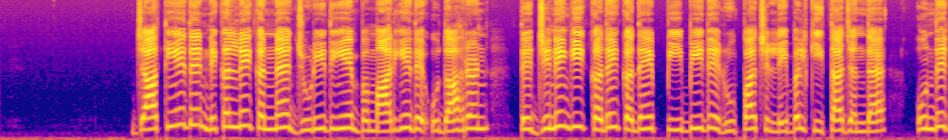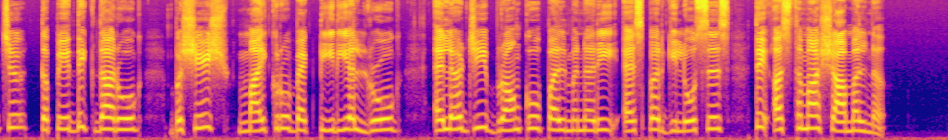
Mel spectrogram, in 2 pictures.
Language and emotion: Dogri, neutral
